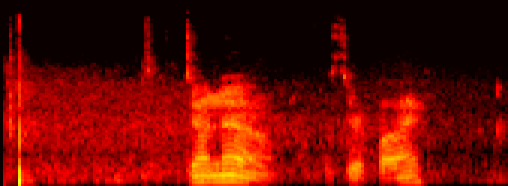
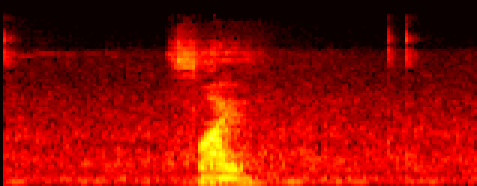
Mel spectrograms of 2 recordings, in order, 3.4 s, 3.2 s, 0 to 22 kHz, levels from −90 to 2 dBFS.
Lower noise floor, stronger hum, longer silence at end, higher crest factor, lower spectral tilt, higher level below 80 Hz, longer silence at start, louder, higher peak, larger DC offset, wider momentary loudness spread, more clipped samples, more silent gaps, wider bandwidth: first, -53 dBFS vs -48 dBFS; neither; first, 0.6 s vs 0.45 s; first, 30 dB vs 22 dB; about the same, -5.5 dB/octave vs -4.5 dB/octave; first, -52 dBFS vs -62 dBFS; about the same, 0.05 s vs 0.05 s; second, -32 LUFS vs -22 LUFS; about the same, -4 dBFS vs -4 dBFS; neither; second, 24 LU vs 27 LU; neither; neither; about the same, 15 kHz vs 15 kHz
